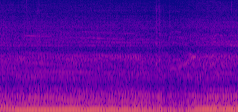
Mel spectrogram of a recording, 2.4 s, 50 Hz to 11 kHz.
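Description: A 2020 Ducati Scrambler Cafe Racer motorcycle engine revs in a steady, loud, close drone with a slight dip and recovery near the end, with no talking over it.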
